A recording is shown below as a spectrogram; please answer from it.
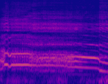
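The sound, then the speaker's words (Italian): A rooster crows loudly, one long strained cock-a-doodle-doo that holds steady and then drops in pitch at the end, in the village of Castelluccio Superiore in Pollino National Park, Italy. “ha anche delle bellissime oche è un gallo in forma smagliante che cantava poco fa Guardate.”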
